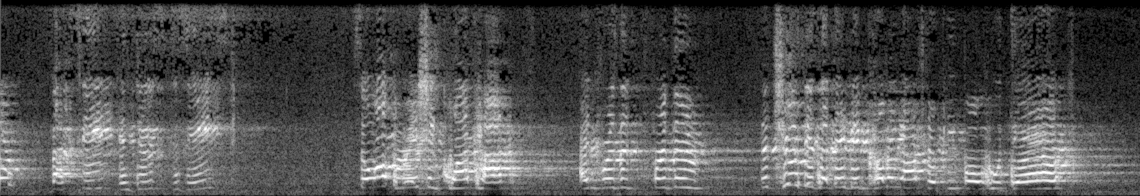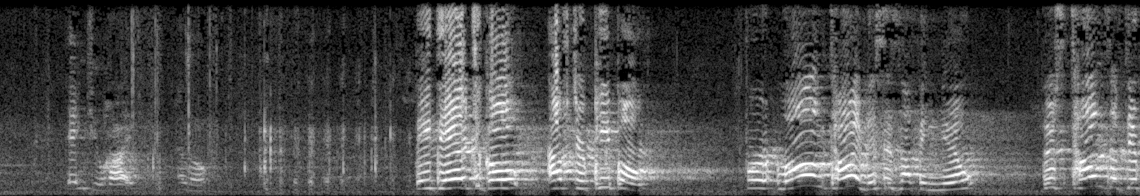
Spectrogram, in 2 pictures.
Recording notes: Free The Grenons Protest in Miami, Florida {Live Feed}.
